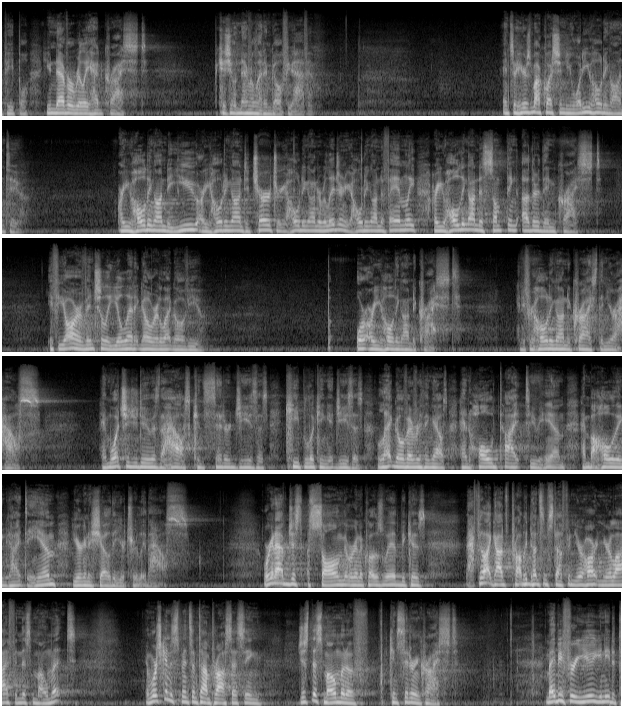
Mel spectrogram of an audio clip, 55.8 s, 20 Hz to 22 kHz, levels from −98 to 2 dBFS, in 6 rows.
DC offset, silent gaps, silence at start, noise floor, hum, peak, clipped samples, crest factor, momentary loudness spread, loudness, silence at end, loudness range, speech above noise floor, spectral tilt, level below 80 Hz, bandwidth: under 0.1%; none; 0 s; -63 dBFS; none; -4 dBFS; under 0.1%; 24 dB; 14 LU; -27 LUFS; 0 s; 7 LU; 37 dB; -4.5 dB/octave; -72 dBFS; 15 kHz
